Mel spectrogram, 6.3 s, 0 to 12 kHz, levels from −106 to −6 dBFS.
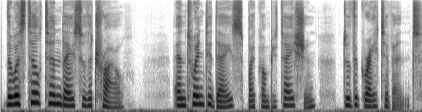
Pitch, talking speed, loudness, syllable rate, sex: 205 Hz, 160 wpm, -21 LUFS, 4.7 syllables/s, female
